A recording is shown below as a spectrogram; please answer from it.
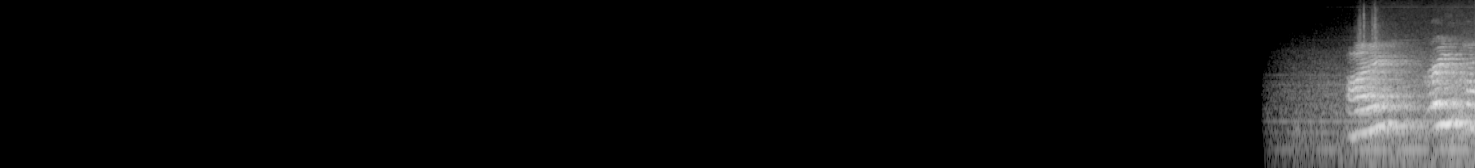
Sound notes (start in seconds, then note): none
